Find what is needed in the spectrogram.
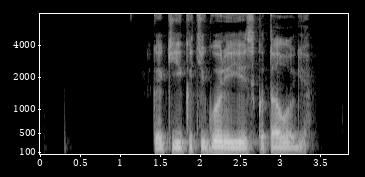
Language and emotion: Russian, neutral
